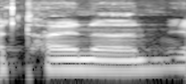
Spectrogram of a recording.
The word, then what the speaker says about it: Tainan: Your mom is from, I hope I'm pronouncing this correctly, Tainan? – Yeah, Tainan, yeah.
